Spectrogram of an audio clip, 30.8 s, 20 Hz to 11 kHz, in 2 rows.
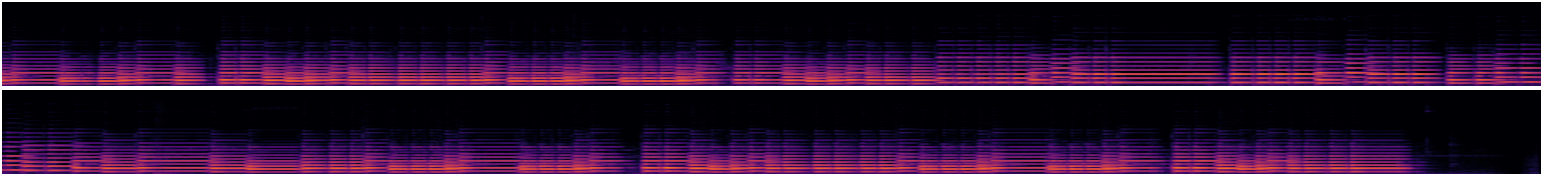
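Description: Bigfun BF-630A1 toy electronic keyboard played through its built-in speaker on its trumpet voice (tone 08): a quick single-note melody with one long held note about eleven seconds in. The playing stops just before the end.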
